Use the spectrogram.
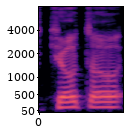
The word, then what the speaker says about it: Kyoto: And the amount of people that turn both of those cities into 3 syllables hurts my face. It's Kyoto and Tokyo, not Tokyo and Kyoto.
